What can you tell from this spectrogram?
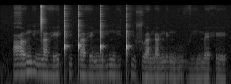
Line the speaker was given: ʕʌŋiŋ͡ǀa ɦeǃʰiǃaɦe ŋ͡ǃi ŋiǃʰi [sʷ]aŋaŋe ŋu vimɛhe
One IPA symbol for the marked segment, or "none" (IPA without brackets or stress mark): sʷ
